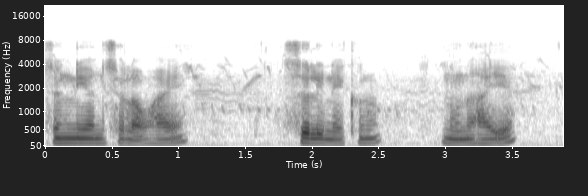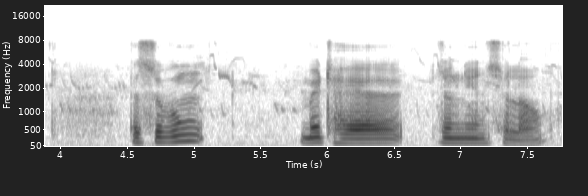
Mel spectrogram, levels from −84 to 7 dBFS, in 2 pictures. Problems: constant background noise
